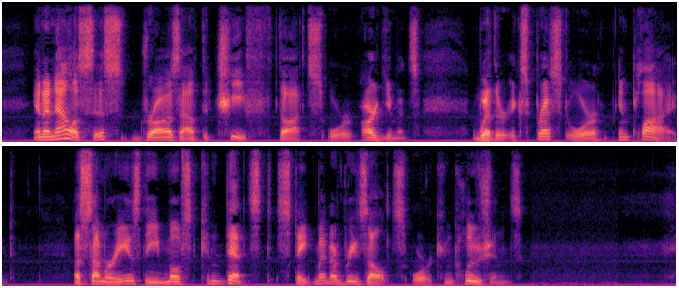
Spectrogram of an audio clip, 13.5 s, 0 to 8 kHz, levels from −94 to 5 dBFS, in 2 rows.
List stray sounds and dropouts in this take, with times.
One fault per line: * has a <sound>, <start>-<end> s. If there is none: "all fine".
all fine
